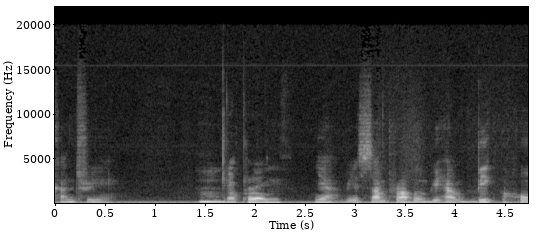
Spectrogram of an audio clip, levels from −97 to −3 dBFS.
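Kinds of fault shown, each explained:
No faults turn up anywhere in this one, so there's nothing to list here.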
